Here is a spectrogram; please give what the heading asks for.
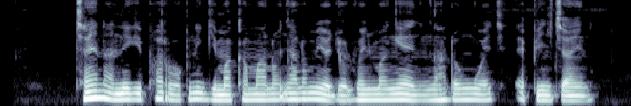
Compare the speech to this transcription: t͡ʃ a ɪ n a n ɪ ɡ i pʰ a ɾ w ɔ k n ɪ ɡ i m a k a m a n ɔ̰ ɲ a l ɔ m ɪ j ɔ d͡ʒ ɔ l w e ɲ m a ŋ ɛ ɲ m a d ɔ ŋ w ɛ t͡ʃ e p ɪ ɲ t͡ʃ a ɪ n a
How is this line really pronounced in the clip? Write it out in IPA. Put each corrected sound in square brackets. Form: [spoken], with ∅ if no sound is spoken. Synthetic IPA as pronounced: t͡ʃ a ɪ n a n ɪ ɡ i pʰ a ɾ w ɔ k n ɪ ɡ i m a k a m a n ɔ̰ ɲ a l ɔ m ɪ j ɔ d͡ʒ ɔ l w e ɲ m a ŋ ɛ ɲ [ŋ] a d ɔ ŋ w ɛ t͡ʃ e p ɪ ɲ t͡ʃ a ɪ n a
